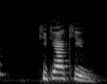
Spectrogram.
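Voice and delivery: ordinary talk, nothing marked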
